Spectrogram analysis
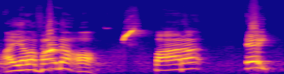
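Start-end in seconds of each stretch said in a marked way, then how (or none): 1.5-2.8 sharp command. Real, not acted. Trainer halting the dog on the rope, sharp shouted command. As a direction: stop the dog dead with one sharp call. Stopping the dog's bite.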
